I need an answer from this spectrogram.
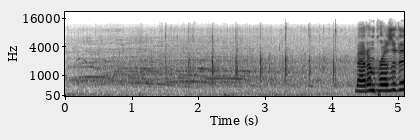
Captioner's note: cheering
